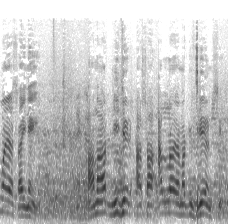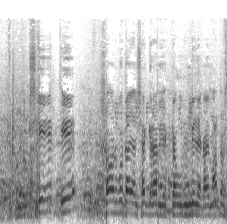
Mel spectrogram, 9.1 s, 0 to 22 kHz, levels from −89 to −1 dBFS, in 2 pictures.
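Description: A corrupt frame decoded at 2.87 to 2.90 s, 3.92 to 4.01 s and 7.66 to 7.76 s: damaged bits in a few compressed frames were decoded anyway, misplacing energy in frequency. The first is a quieter glitch near -30 dBFS; the later two are louder glitches near -10 dBFS.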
